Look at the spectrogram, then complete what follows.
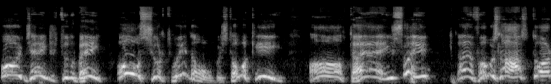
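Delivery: very high, squeezed cartoon character voice. Showing how the George Jetson voice went: George Jetson voice. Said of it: "que é uma voz mais ou menos assim".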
